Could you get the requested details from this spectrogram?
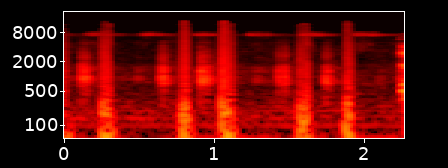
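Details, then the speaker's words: Normal heart sounds played in a lecture demonstration: two clear lub-dub cycles at about 75 beats a minute, the normal first (S1) and second (S2) heart sounds. "the first heart sound also known as S1 is caused by the closing of the a vales after the Atria have pumped blood into the ventricles"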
